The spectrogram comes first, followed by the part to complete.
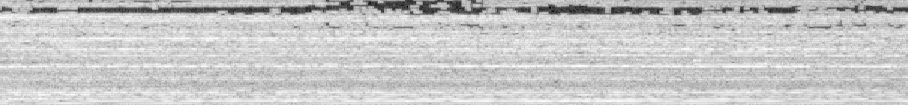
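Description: Chanting meditation music: a steady drone held on one pitch, with a lower tone that swells and fades.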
